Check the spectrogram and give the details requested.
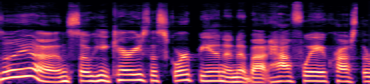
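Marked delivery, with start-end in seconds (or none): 0.0-0.6 convinced frog. Retold or imitated. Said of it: "And the frog goes".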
